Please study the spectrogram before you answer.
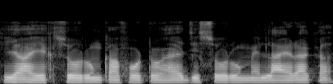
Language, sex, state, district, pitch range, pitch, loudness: Hindi, male, Bihar, West Champaran, 100-105 Hz, 105 Hz, -18 LUFS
